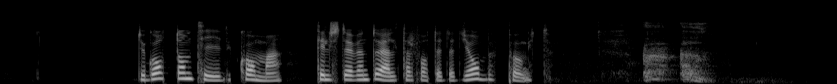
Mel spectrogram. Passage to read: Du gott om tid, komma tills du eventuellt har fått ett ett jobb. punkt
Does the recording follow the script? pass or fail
pass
